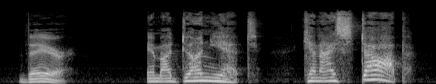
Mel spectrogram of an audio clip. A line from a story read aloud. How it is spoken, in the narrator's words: Rhys cried out to no one in particular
